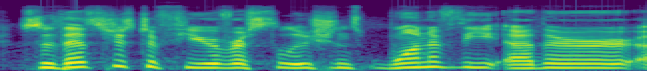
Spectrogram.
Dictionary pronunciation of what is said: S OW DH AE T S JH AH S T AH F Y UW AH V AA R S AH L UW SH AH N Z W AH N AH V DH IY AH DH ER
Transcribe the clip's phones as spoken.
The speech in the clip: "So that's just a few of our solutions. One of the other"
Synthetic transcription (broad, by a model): S OW DH AE T S JH AH S T AH F Y UW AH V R S AH L UW SH AH N Z W AH N AH V DH IY AH DH ER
